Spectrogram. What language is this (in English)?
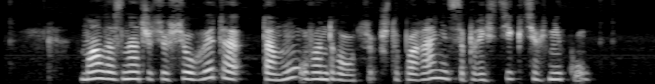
Belarusian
